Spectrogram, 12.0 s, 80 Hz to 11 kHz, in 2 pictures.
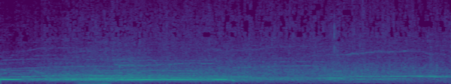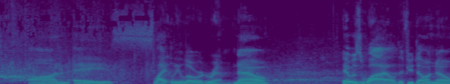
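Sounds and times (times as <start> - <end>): shouts in the crowd: 0.0 - 6.4
audience applauding and cheering: 0.0 - 8.5.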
